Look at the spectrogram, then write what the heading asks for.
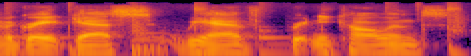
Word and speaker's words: Brittany Collens: and i have a great guess we have brittany collins correct that is the correct pronunciation yes thank you brittany so you are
